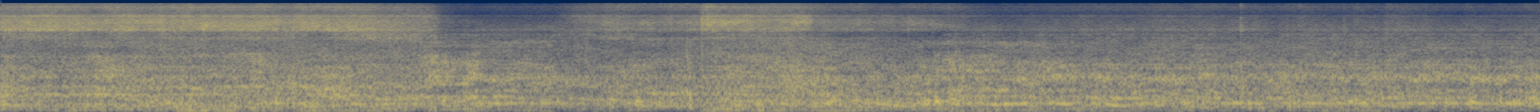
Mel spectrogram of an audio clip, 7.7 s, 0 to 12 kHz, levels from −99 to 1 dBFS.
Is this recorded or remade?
remade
